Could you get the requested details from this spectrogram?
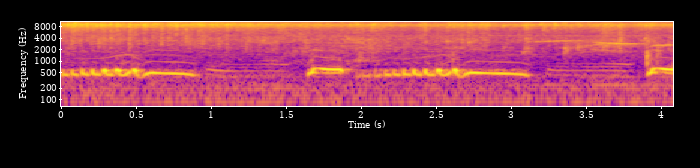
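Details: Spotted dove singing hard in 'gacor' style, used to lure other doves into answering; rapid rolling trills each closing with a falling coo, phrase after phrase at an even pace, light hiss behind.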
